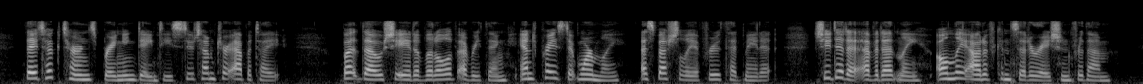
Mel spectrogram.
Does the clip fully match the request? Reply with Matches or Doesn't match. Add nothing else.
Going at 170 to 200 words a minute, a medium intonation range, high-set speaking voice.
Matches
